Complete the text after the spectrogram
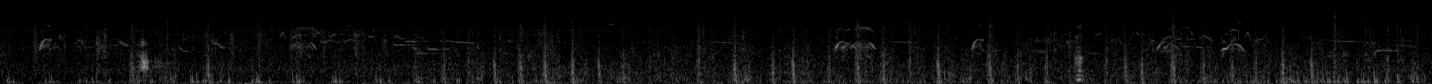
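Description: Footsteps run quickly through grass and brush.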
